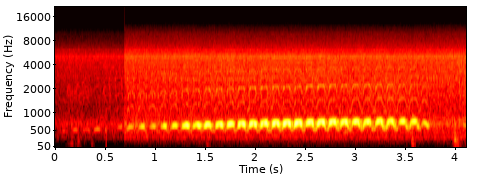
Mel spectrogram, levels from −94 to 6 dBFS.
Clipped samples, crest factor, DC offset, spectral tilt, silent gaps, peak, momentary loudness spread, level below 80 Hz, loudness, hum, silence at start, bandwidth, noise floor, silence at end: under 0.1%; 14 dB; under 0.1%; 0.5 dB/octave; none; 0 dBFS; 19 LU; -82 dBFS; -14 LUFS; none; 0.7 s; 8.2 kHz; -47 dBFS; 0 s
